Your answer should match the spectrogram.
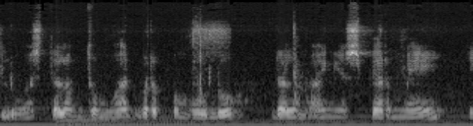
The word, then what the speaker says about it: angiospermae: Tanin di sini terdapat luas dalam tumbuhan berpembuluh dalam angiospermae. Ingat ya cara bacanya tadi, AE dibaca E gitu ya.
